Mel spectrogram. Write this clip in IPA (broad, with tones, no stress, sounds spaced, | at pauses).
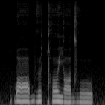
ɓ ɔː˨ bʱ ɯ˨ ǃʰ o˦ j ɔ˨ dʱ u˨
